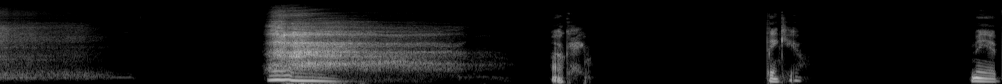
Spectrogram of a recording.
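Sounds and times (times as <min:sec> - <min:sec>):
person drawing a big deep breath: 0:00.0 - 0:01.3, 0:02.6 - 0:05.1
speech: 0:07.7 - 0:08.1, 0:09.7 - 0:10.0.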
